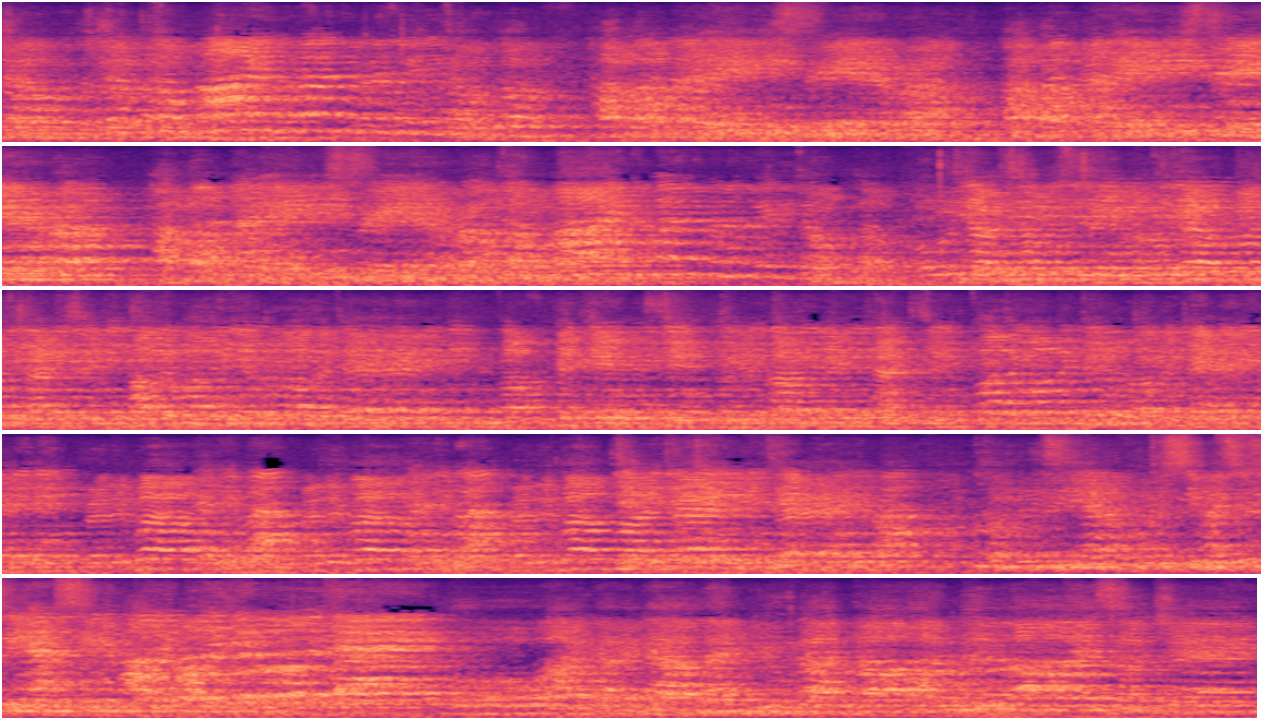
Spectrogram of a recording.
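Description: Mixed-voice chamber choir singing a cappella, continuously and at a steady loudness.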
